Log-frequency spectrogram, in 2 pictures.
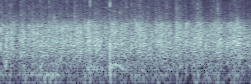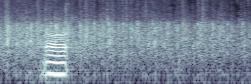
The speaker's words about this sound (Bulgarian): моля аплодисменти за вас, Катерзиев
